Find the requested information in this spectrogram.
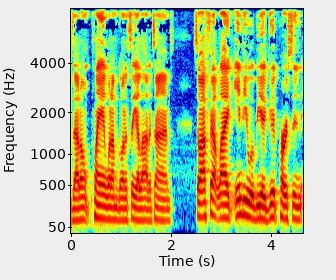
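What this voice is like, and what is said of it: Southern accent with slight twang. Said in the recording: “down home Southern. I got a little twang in my voice”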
